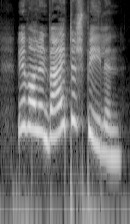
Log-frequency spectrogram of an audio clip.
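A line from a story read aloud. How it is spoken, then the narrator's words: Called out. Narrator (German): rief Fips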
